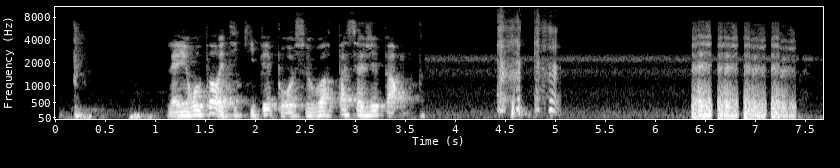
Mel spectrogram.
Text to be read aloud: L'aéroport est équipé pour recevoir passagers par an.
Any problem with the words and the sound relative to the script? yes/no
yes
